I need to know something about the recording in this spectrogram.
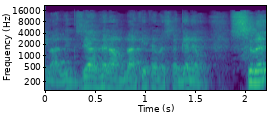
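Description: Speech only: a man preaching, his voice breaking off briefly near the end.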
